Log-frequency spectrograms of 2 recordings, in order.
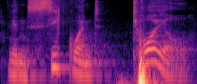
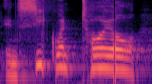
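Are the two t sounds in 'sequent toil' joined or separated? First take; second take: separated; joined. First: The two t sounds are said separately. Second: The two t sounds run together into one. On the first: The speaker calls it right. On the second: The speaker calls it wrong.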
